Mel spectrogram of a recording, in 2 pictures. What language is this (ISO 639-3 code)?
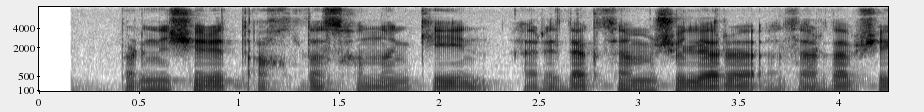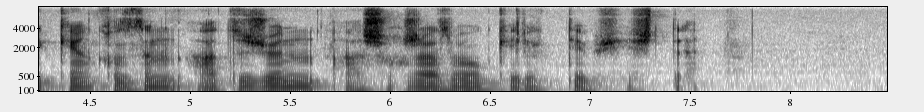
kaz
